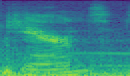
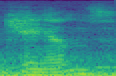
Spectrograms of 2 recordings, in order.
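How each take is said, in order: First: The R sound is pronounced. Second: The R sound is dropped. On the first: This is how outsiders say it. The speaker calls it wrong. "not Cairns" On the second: This is how local people say it. The speaker calls it right. "Take the R out"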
